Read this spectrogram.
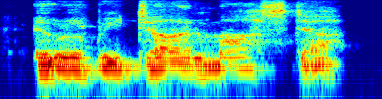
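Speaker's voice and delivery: deep, low, growling beast voice. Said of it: "you can hear kind of a low growl voice".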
